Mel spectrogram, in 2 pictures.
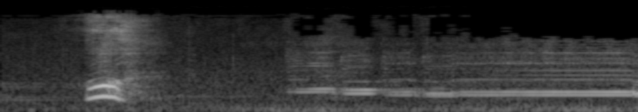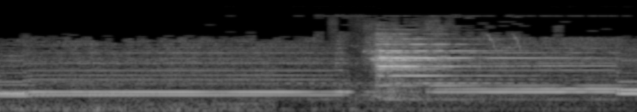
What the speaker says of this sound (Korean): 때맞춰 울리는 첨탑의 종소리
